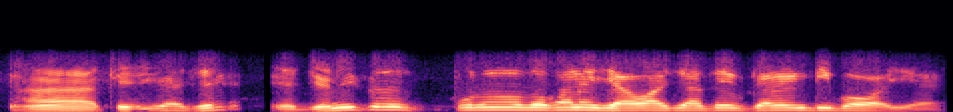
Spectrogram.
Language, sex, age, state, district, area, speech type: Bengali, male, 60+, West Bengal, Hooghly, rural, conversation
